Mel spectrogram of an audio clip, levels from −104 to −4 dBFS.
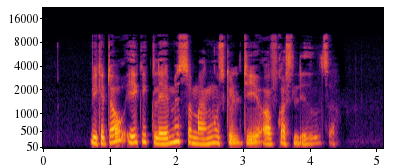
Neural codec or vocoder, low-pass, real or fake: none; 9.9 kHz; real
